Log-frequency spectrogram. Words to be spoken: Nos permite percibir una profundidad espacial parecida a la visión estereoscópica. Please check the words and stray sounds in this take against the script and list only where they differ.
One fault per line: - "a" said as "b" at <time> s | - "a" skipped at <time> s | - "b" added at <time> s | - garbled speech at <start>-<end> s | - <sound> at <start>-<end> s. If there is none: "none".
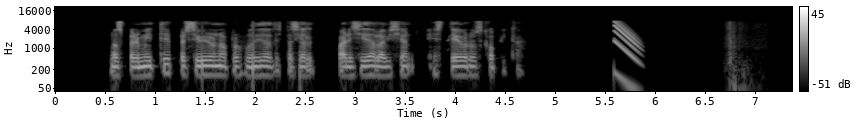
- chirp at 5.6-5.9 s
- whoosh at 6.7-7.1 s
